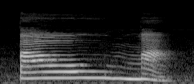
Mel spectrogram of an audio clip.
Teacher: São 2 sons bilabiais, sequência, certo?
